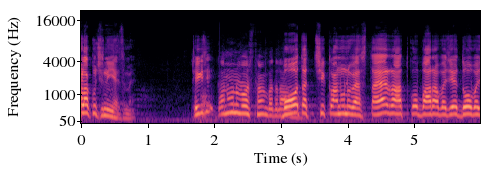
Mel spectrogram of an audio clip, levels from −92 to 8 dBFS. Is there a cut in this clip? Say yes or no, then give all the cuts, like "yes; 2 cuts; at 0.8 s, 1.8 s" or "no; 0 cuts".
no; 0 cuts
